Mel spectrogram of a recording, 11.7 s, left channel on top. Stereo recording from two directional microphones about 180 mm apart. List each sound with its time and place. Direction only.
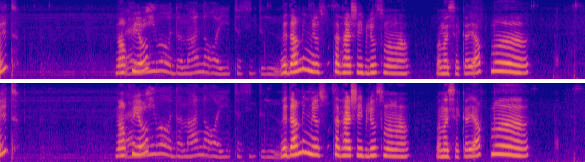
2.3 s speech: 20° right (ahead or behind)
2.9 s a child's voice: 35° right (ahead or behind); by 10.6 s 20° right (ahead or behind)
